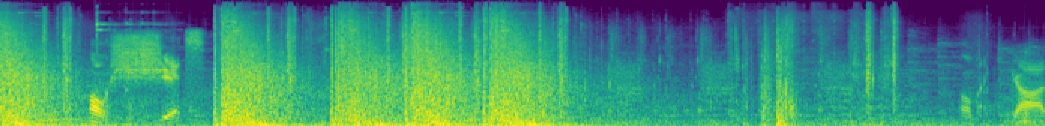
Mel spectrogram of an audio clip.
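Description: Loud shotgun blasts boom in bursts against ghouls in Fallout New Vegas, heavy gunfire crowding the first half and then thinning, with a voice exclaiming over the shots.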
